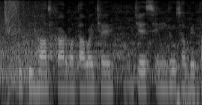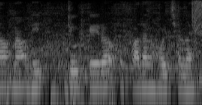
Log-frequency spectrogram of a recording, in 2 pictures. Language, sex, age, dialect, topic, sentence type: Maithili, male, 18-24, Angika, agriculture, statement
